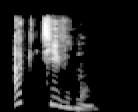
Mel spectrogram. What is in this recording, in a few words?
"activement", French; adverbs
